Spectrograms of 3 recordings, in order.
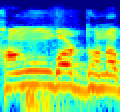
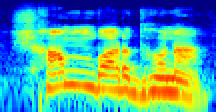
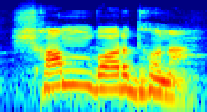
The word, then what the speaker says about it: সম্বর্ধনা: ব এবং ম এ দুটি বর্ণের সাথে যদি ব যুক্ত হয়, বফলা যুক্ত হয়, তাহলে সেই বফলার উচ্চারণ অবিকৃত থাকবে, অর্থাৎ সেই বফলার উচ্চারণের কোনো পরিবর্তন হবে না।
